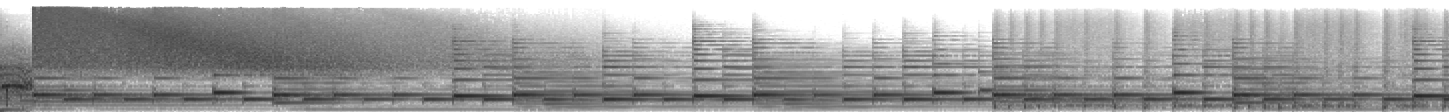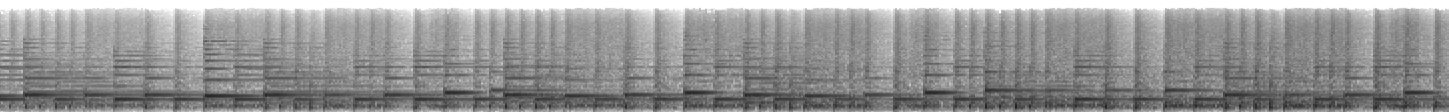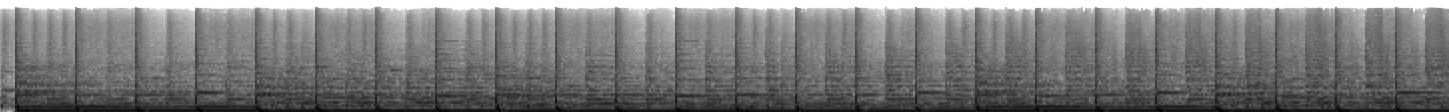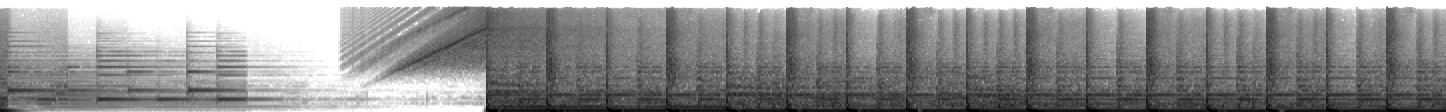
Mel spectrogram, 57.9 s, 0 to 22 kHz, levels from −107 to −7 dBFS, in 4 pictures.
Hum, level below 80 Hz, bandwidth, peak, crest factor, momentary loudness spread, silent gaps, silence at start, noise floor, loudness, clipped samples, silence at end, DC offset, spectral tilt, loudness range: none; -18 dBFS; 17 kHz; 0 dBFS; 16 dB; 19 LU; none; 0 s; -71 dBFS; -18 LUFS; under 0.1%; 0 s; under 0.1%; -5.5 dB/octave; 16 LU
